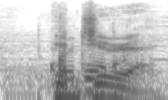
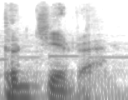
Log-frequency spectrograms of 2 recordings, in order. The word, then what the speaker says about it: Gojira: Gojira. Gojira.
